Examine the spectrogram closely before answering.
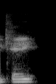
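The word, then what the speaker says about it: quay: is yeah still there as a brit it's definitely key okay that's what it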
